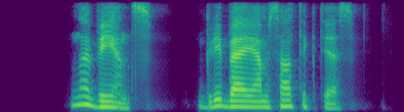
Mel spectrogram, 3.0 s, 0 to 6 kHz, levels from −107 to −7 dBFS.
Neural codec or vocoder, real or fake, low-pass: codec, 24 kHz, 0.9 kbps, DualCodec; fake; 5.4 kHz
